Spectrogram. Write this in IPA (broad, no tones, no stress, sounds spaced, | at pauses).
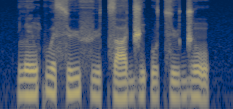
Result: l ĩ kʷ e s y f y t͡s a d͡ʒ i ʔ u t͡s y d͡ʒ ũ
